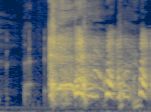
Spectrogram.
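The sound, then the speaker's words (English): Coughing right into a microphone: a short, loud cluster of a few harsh coughs after a brief quiet start. “You got to cut that crap out. You can't be coughing in the microphone.”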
